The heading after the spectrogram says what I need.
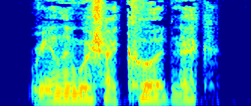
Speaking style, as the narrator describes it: Caleb said under his breath

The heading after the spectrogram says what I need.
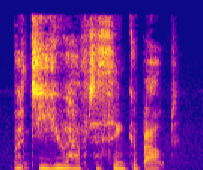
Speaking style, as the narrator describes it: He sighed heavily

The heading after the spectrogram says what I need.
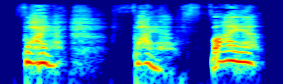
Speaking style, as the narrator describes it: she mumbled to herself

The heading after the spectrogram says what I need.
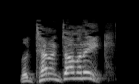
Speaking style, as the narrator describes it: Captain Keyes barked

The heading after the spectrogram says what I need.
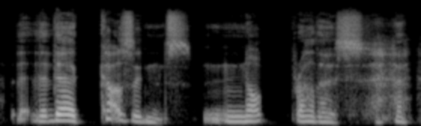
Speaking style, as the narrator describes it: Dave said in a broken voice

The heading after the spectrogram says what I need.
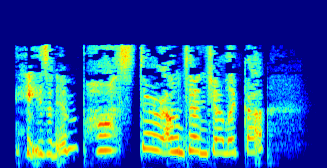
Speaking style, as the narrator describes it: Anna wailed between hitching breaths

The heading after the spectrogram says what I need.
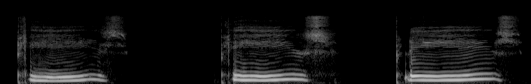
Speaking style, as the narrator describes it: the long trailing branches whispering

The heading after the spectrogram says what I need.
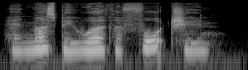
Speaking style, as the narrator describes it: she murmured

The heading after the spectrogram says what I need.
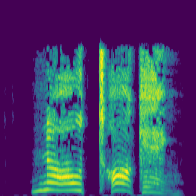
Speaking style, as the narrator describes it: a guard screams

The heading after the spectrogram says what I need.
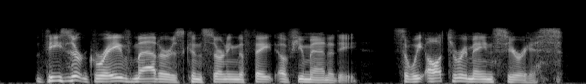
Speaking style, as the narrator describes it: Luoji said, holding in his laughter

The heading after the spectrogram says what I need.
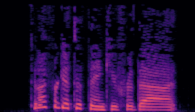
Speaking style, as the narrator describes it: I chirped with wide eyes

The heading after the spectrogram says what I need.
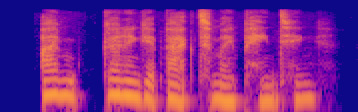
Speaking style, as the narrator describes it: Hannah said, her voice small

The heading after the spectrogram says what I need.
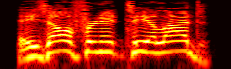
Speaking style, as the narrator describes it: a voice shouted

